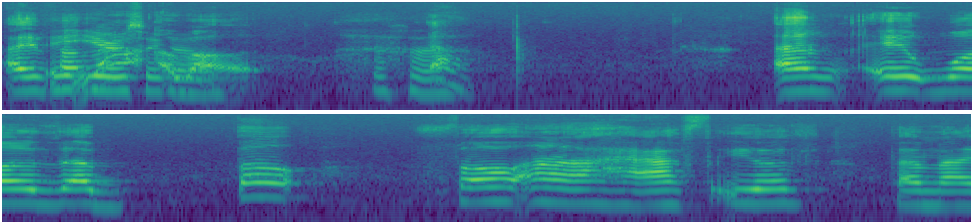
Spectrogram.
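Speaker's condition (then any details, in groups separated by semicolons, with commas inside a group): Cerebral palsy; diagnosed around age one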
